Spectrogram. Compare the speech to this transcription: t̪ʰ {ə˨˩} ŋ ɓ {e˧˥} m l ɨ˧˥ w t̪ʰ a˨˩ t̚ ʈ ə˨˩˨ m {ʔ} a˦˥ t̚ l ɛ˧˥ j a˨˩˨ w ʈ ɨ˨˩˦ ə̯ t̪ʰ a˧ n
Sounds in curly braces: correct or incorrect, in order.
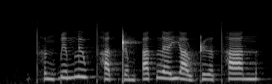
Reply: incorrect: ə˨˩˦, correct, correct

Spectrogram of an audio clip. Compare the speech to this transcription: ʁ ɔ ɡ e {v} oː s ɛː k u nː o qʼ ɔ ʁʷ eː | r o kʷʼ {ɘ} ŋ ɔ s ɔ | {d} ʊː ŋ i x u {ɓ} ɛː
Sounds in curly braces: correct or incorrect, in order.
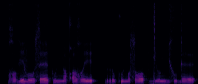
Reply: correct, incorrect: ɛ, incorrect: dʲ, incorrect: ɡ

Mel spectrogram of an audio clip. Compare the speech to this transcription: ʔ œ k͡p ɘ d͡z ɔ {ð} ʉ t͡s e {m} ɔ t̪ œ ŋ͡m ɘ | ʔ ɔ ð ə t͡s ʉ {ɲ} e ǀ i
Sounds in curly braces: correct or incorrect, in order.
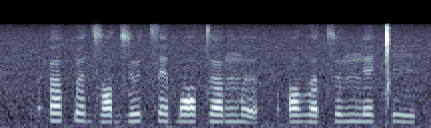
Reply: incorrect: d͡z, incorrect: ɓ, incorrect: ŋ

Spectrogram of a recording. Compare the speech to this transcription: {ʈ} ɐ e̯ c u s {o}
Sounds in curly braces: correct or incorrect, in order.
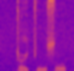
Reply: correct, correct

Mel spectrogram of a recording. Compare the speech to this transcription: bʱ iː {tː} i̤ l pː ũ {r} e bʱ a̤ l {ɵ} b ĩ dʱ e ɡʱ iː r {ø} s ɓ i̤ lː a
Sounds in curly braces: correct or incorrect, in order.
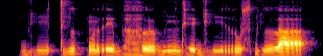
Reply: correct, correct, correct, incorrect: u

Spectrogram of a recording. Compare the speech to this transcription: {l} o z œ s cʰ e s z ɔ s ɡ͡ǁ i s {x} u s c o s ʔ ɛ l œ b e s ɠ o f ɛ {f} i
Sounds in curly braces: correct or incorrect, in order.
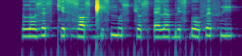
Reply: correct, incorrect: ŋ, correct

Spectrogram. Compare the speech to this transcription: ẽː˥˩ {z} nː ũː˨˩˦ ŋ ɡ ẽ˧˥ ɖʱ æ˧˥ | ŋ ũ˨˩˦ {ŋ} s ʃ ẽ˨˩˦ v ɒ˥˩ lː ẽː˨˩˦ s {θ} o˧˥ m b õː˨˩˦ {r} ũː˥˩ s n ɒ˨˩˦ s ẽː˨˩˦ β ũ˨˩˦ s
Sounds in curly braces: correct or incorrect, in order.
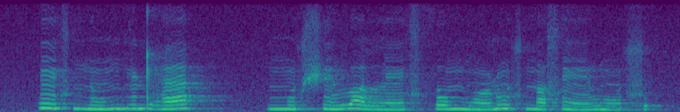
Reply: incorrect: s, incorrect: none, correct, incorrect: ɽ

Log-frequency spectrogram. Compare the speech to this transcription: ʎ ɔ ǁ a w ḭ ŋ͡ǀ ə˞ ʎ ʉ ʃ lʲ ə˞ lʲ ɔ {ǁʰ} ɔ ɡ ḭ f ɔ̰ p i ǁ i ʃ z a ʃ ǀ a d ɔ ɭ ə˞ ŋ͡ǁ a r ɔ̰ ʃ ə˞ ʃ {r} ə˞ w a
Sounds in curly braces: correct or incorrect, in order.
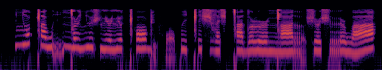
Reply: correct, correct

